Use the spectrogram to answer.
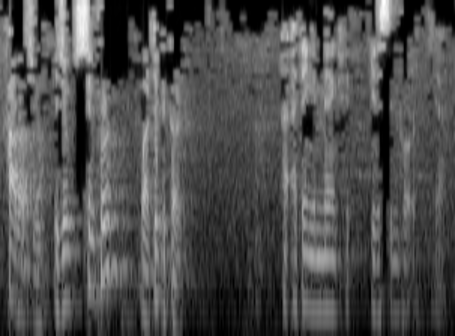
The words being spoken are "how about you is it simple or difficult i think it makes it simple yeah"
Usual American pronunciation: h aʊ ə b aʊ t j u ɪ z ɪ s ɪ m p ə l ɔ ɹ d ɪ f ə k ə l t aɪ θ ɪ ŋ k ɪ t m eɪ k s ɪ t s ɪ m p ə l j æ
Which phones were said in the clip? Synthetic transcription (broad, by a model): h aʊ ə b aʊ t j u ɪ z ɪ s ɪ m p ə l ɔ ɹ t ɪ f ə k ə l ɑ aɪ θ ɪ ŋ k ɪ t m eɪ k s ɪ t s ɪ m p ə n j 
